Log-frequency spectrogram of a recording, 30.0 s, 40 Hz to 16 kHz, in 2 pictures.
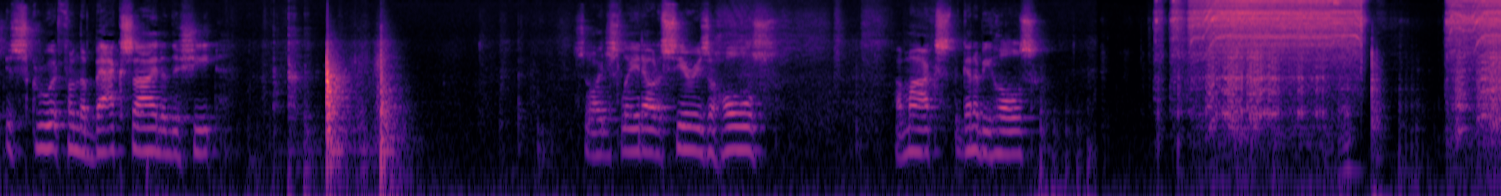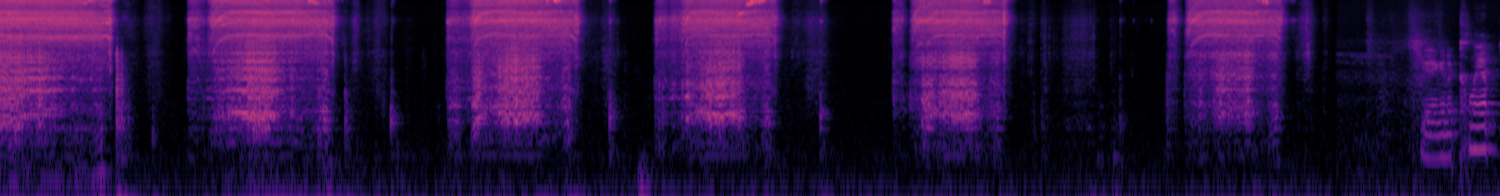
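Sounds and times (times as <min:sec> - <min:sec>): cordless drill boring through wood: 0:11.6 - 0:13.8, 0:14.4 - 0:16.3, 0:16.9 - 0:18.5, 0:19.5 - 0:20.9, 0:21.6 - 0:22.9, 0:24.0 - 0:25.2, 0:26.7 - 0:28.0.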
